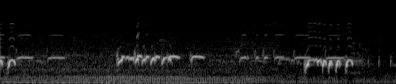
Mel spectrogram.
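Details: Local zebra dove with a strong voice, used as a lure: soft drawn coos, a quick rippling phrase, then a louder stuttered coo burst near the end over low background hum.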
